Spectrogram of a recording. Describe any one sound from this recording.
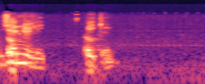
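A woman speaks briefly and warmly over an online call.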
